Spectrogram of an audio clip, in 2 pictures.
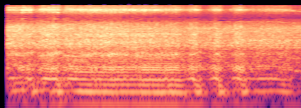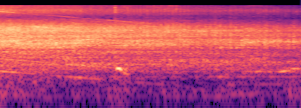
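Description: Corded electric rotary hammer chiselling at a floor. It runs for about three seconds and is then released, and the motor winds down with a falling whine.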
